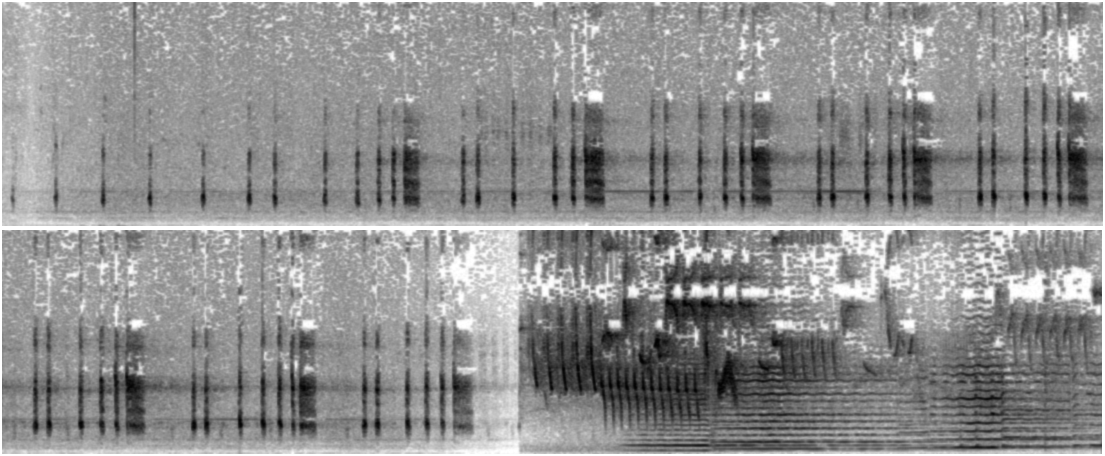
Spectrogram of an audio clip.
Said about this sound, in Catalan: Doncs, si et sembla, tornem a escoltar el cant de la perdiu roja.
